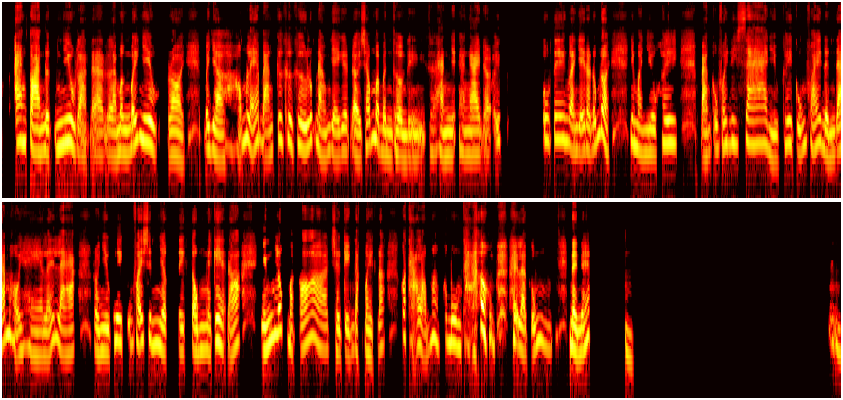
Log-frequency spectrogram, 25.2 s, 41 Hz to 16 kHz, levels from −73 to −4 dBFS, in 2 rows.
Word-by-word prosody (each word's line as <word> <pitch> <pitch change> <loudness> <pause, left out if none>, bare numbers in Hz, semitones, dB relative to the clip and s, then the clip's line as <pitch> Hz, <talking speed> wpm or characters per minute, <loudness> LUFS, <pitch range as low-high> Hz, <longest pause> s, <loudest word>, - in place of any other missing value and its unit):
an 230 0 +5
toàn 175 0 +8
được 170 -1 +2
nhiêu 215 +3 +2
là 170 - 0
rà 160 - 0
là 160 -2 -1
mừng 165 0 -1
bấy 205 +6 +2
nhiêu. 230 -7 +4 0.2
Rồi, 155 -2 +1 0.3
bây 185 - -1
giờ 150 -6 +3 0.2
hổng 245 - -1
lẽ 235 -1 +1
bạn 160 -9 -1
cứ 250 - -2
khư 230 -1 -1
khư 195 -2 +1
lúc 245 - -1
nào 170 -9 0
cũng 165 - -8
vậy? 150 -4 -1
Do 175 +1 -2
đời 145 - +1
sống 205 - -1
mà - - +4
bình 155 -1 -4
thường 155 -3 0
thì 145 - -4 0.2
kh - - -16
hàng 155 -2 -1
nh - - -2
hàng 165 -2 -7
ngày 160 0 +2
tr - - -5
ý - - -4 0.6
ưu 245 - -2
tiên 250 0 -2
là 200 - +2
vậy 170 +1 0
là 185 - +2
đúng 175 - -3
rồi, 305 -1 +4 0.3
nhưng 230 -3 -2
mà 185 - -2
nhiều 170 0 -3
khi 225 0 +1 0.4
bạn 150 +2 +2
cũng 185 - -6
phải 200 +2 -4
đi 220 0 -6
xa, 220 -1 0
nhiều 150 -7 -5
khi 220 0 -3
cũng 175 0 -6
phải 210 +4 -2
đình 155 -5 -1
đám 180 - +3
hội 255 - -2
hè, 165 -5 -7
lễ 155 +10 -3
lạc, 170 -9 0 0.3
rồi 175 -2 -1
nhiều 170 0 0
khi 235 -1 +3
cũng 220 - -8
phải - - +3
sinh 235 -3 -1
nhật, 180 -5 +1
tiệc 175 -1 -2
tùng 175 +2 +2
này 175 - -2
kia. 235 -3 +5
Đó, 220 - +3 0.3
những 185 +6 +3
lúc 320 +1 +6
mà - - -1
có, - - +4
a, 220 -8 +1
sự 165 - -2
kiện 165 +1 -1
đặc 185 - -3
biệt 165 -4 -2
đó, 200 +1 -2 0.2
có 275 - 0
thả 215 - 0
lỏng 215 - -1
hông? 265 -2 -1
Có 240 - -10
buông 220 -2 +2
thả - - +2
hông? 275 -9 +9 0.2
Hay - - +3
là - - +3
cũng 230 -6 -5 0.3
nề 190 -4 +9
nếp? 175 - +1 0.5
Ừm. - - -8 2.9
Ừm. 215 -6 -10
190 Hz, 240 wpm, -23 LUFS, 170-230 Hz, 2.9 s, hông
